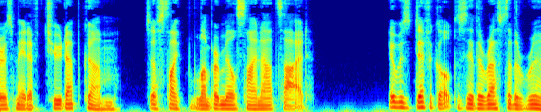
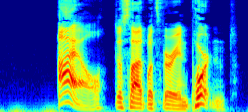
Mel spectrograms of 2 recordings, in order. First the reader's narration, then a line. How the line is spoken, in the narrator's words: Sir barked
